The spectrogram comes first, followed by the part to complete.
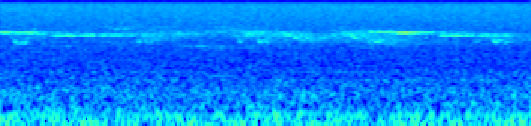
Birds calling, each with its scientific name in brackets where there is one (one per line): Black-capped Chickadee (Poecile atricapillus)
Veery (Catharus fuscescens)
Red-eyed Vireo (Vireo olivaceus)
